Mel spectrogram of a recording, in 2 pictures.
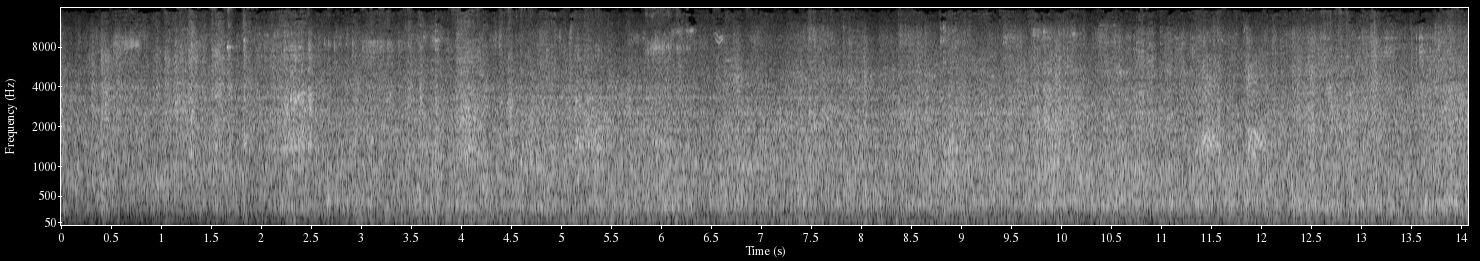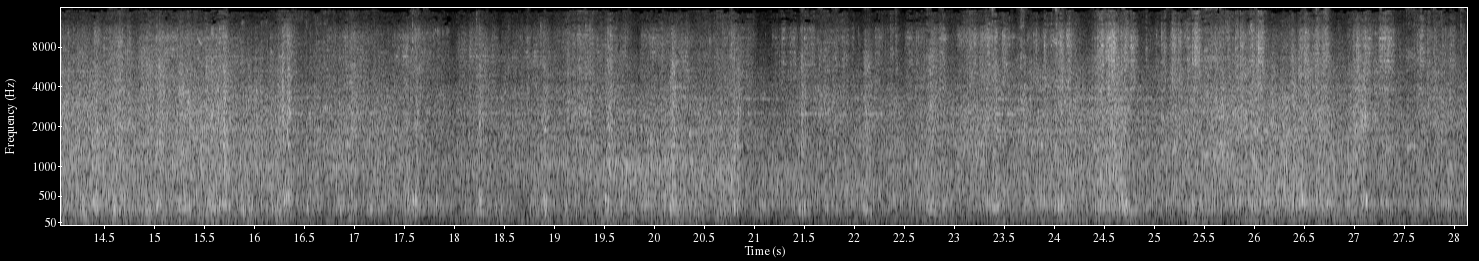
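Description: Freight train tank cars and boxcars rolling past: a steady loud noise of steel wheels on the rails, with many small clicks as the wheels cross rail joints.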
